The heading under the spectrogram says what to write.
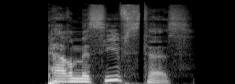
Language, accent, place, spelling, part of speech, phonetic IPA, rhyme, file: German, Germany, Berlin, permissivstes, adjective, [ˌpɛʁmɪˈsiːfstəs], -iːfstəs, De-permissivstes.ogg
- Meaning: strong/mixed nominative/accusative neuter singular superlative degree of permissiv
